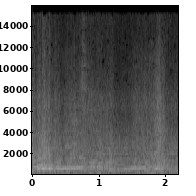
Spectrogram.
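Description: A closely packed field of racing cars, including those of Mika Häkkinen, Alonso and Damon Hill, roars past at full volume, a dense, steady engine blare with a high whining pitch that rises and shifts as the cars go by. No one speaks.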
